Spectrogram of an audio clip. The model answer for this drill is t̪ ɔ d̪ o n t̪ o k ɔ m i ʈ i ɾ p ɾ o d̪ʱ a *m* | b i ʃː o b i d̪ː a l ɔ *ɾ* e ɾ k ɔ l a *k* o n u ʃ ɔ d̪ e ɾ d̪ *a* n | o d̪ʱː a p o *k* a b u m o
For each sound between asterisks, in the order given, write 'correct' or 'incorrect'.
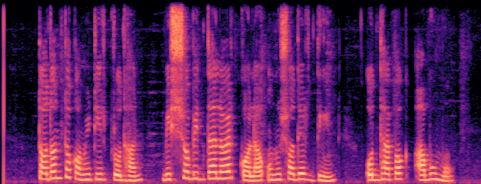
incorrect, incorrect, incorrect, incorrect, correct

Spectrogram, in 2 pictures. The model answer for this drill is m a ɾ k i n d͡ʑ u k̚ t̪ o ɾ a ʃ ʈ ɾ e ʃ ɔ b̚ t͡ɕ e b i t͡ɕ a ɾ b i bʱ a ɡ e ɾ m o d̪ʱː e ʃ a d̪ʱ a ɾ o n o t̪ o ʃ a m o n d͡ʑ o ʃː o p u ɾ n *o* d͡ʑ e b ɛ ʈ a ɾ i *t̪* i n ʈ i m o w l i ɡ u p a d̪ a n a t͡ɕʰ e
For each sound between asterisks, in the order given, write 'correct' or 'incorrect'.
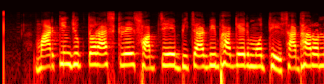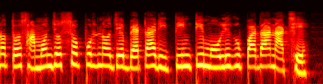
correct, correct

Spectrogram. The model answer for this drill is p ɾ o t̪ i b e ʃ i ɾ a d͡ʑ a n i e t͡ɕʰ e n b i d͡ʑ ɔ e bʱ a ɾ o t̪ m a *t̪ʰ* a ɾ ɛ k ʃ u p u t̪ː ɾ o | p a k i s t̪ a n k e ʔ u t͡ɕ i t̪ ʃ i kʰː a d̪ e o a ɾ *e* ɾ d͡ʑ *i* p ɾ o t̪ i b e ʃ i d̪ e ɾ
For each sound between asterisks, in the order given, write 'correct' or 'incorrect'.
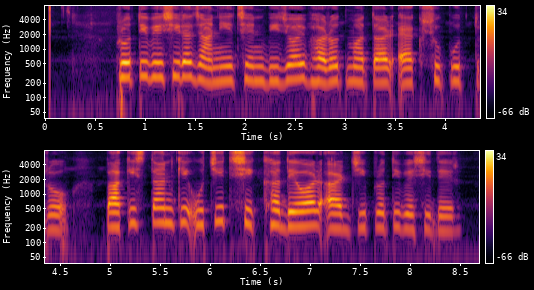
incorrect, incorrect, correct

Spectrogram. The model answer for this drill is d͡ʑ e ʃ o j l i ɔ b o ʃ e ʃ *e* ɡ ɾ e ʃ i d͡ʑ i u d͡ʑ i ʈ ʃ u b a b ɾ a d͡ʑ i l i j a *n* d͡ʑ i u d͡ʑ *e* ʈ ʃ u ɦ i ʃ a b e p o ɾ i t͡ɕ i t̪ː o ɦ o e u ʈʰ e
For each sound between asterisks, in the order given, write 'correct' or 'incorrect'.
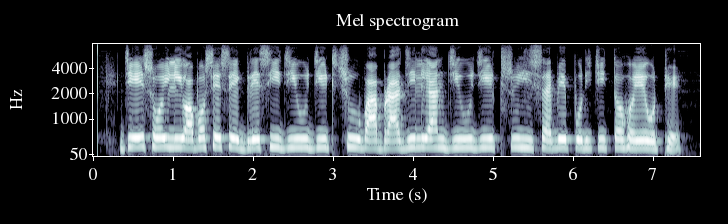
correct, correct, incorrect

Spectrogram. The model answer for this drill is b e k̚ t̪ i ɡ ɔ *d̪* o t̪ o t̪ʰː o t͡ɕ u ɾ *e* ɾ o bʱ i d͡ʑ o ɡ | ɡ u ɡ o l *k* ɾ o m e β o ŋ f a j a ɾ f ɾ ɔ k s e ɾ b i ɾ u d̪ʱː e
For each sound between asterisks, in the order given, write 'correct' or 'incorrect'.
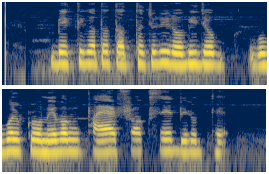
incorrect, incorrect, correct

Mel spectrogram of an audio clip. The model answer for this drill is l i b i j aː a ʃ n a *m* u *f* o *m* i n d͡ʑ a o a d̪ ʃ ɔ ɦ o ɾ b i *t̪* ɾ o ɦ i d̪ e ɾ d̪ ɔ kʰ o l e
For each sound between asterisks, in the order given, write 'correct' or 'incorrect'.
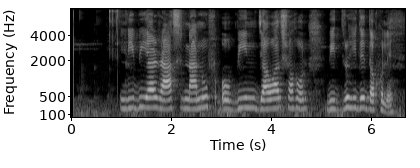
incorrect, correct, incorrect, incorrect

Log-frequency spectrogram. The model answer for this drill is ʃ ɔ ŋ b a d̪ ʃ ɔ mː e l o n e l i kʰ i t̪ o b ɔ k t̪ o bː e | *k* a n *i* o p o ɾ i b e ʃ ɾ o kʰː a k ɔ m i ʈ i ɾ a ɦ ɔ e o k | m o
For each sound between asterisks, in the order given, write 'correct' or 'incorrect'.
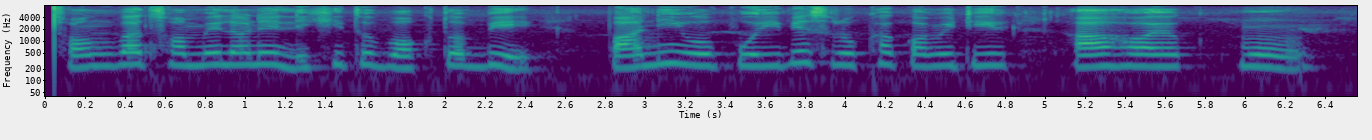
incorrect, correct

